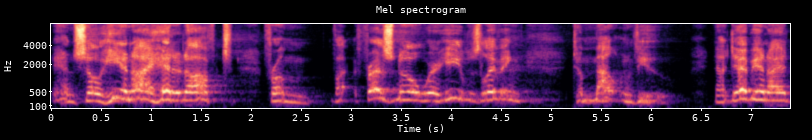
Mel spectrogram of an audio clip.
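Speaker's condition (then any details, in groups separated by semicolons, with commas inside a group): Hoarseness after vocal cord surgery; hoarse voice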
